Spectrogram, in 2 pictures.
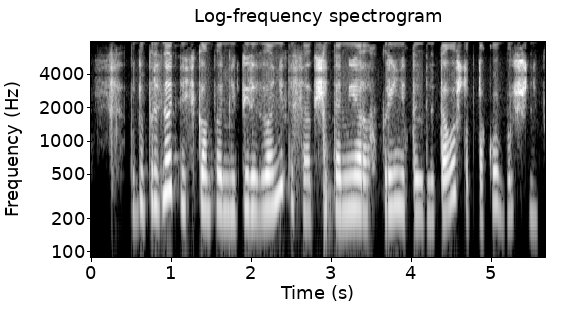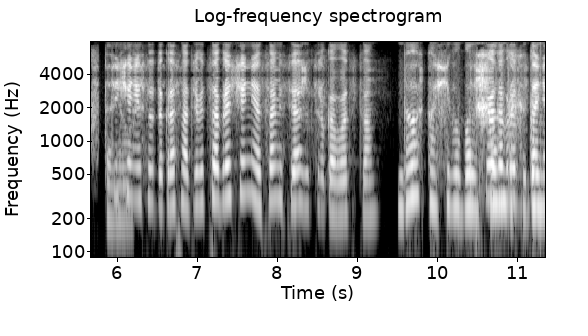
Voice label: tired voice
